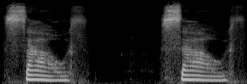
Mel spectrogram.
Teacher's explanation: 名词当中 O U 字母组合发双元音 ow，末尾的 T H 发轻辅音的咬舌 · IPA: [saʊθ]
